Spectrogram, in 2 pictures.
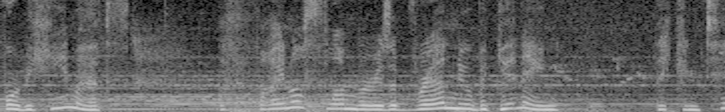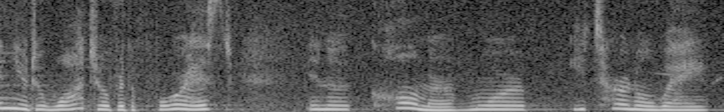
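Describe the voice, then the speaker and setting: A woman playing a gentle, poetic wandering bard in a video game, speaking in a lyrical, unhurried storytelling manner. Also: high voice, faint music behind. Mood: wistful, tender. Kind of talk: scripted video game voice acting.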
